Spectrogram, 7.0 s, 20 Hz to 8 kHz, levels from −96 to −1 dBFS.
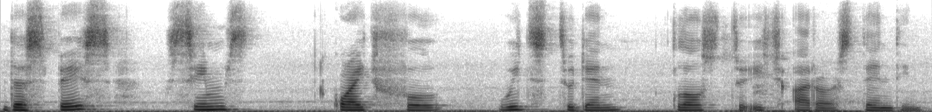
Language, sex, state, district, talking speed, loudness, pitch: English, female, Nagaland, Dimapur, 105 wpm, -21 LUFS, 180 Hz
